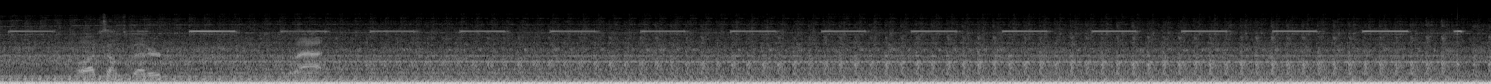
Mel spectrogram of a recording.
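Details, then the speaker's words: Cabover truck with a Detroit 60 Series diesel swapped in, first start after fire repair: heavy, even idle holding a steady rhythm, no knocks or misfires; left idling to warm up, check engine light from unconnected items. "Let's just let her idle away and uh warm up."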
